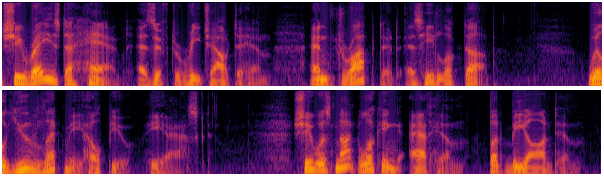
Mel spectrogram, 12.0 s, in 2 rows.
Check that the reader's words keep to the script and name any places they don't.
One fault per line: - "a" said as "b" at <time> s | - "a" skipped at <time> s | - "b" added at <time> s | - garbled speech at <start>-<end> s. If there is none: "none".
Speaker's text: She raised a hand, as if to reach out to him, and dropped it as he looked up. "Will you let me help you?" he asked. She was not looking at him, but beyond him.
none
